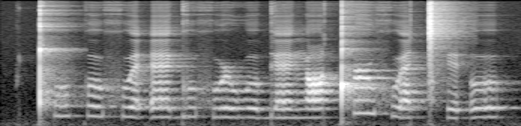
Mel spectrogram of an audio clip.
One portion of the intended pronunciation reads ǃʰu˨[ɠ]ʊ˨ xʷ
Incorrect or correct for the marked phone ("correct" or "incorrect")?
incorrect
